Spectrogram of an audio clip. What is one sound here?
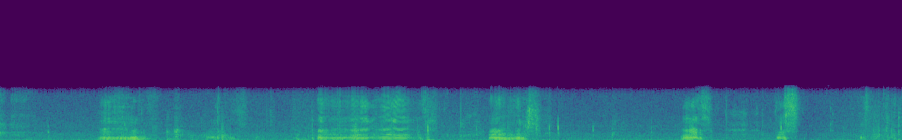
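A small dog grunts and snorts playfully.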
